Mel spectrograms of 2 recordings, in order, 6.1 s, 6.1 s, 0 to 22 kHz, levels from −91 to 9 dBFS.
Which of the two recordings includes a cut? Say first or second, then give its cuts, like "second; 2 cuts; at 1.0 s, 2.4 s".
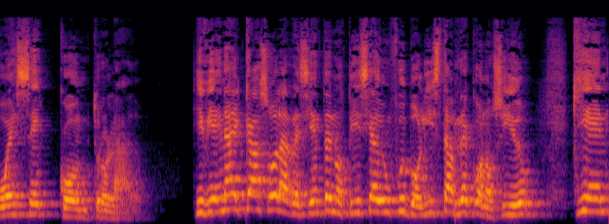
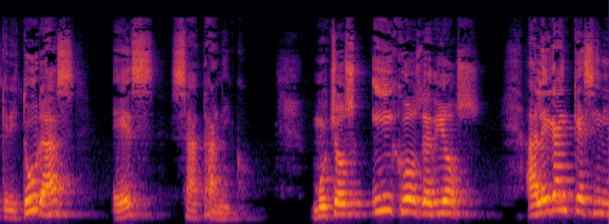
first; 2 cuts; at 1.9 s, 4.6 s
